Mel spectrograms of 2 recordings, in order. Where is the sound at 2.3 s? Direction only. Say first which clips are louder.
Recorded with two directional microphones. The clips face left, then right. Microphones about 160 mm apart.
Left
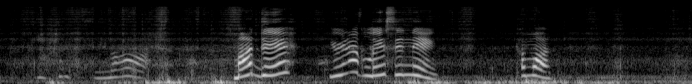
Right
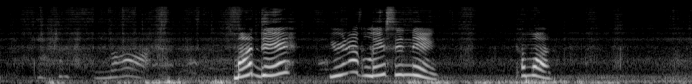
Right 2 dB; 25° right (ahead or behind).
